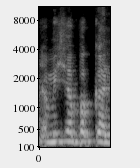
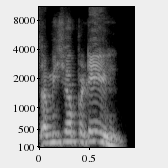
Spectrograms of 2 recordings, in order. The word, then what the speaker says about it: Amisha Patel: heroine at that time so I thought he's mispronouncing a name I said no no it's not Amisha bakan it's Amisha Patel I know Amisha pel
